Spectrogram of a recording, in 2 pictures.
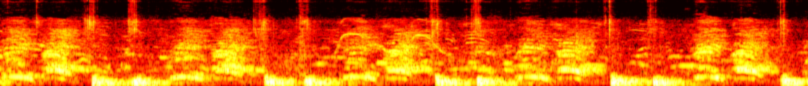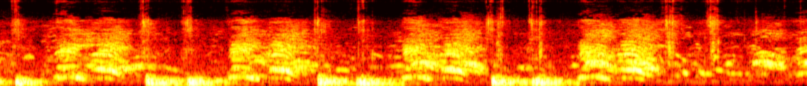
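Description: Football crowd in the stands yelling and chanting loudly, with a low beat coming back about every second and a half to two seconds. The crowd is loud enough that it won't quiet down.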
